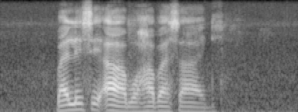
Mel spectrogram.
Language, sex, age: Southern Sotho, male, 22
